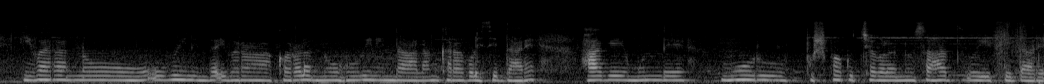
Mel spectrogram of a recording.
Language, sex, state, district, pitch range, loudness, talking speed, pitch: Kannada, female, Karnataka, Shimoga, 185-200 Hz, -33 LUFS, 70 wpm, 195 Hz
